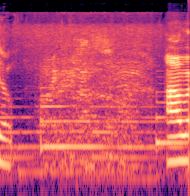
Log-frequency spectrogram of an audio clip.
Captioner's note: audience responds in Arabic; speaking in Arabic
